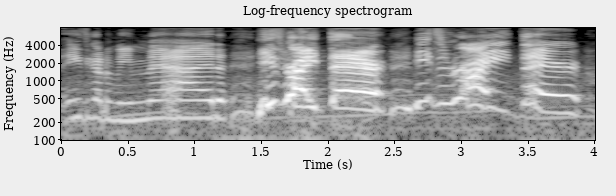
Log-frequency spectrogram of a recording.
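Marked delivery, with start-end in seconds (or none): 1.4-3.9 high panicked shout. Real, not acted. Gamer spotting the pursuer, panicked shout. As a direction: scream the warning.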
